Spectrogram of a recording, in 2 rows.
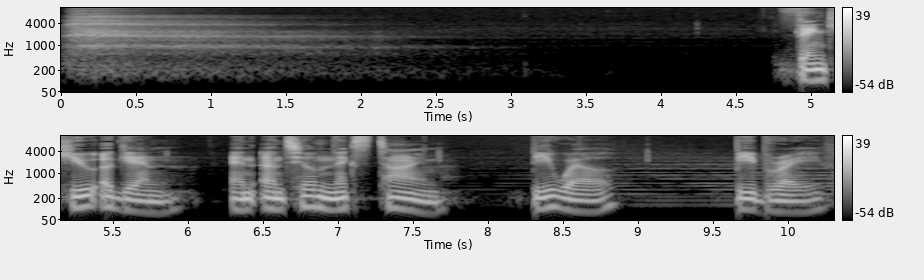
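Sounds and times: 
deep exhale in an inhale-and-exhale exercise: 0.0 - 2.8
speech: 4.9 - 8.9, 9.6 - 10.2.

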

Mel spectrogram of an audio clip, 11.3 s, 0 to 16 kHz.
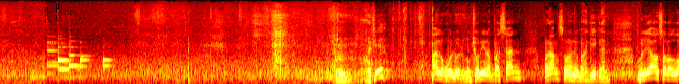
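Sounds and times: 
phone ringtone of bright electronic tones: 0.8 - 2.0
speech: 5.6 - 6.6, 7.2 - 11.3.

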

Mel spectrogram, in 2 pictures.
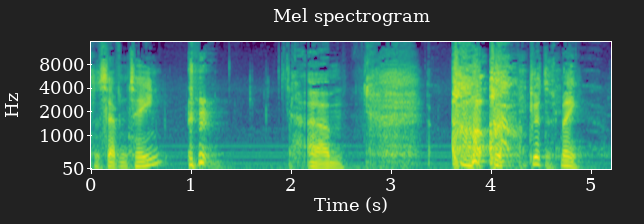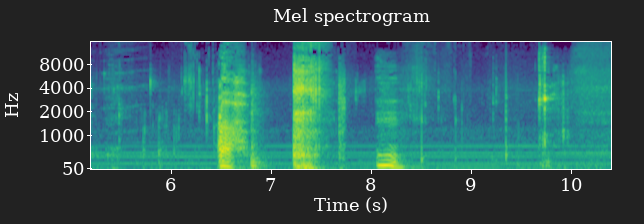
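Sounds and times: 
speech: 0.0 - 1.3, 2.0 - 3.0, 4.0 - 5.0, 6.5 - 6.9, 8.0 - 8.4
harsh coughs: 1.0 - 1.4, 3.6 - 4.4, 6.6 - 8.4
throat clearing: 1.0 - 1.4, 3.6 - 4.4, 6.5 - 8.6.

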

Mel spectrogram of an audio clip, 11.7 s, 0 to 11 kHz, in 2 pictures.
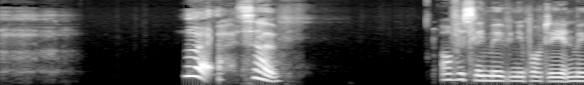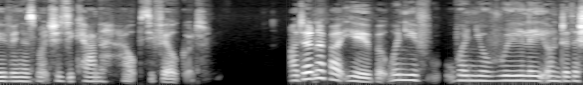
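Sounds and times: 
soft breathy drawn-out exhale: 0.0 - 0.8
speech: 2.1 - 3.0, 4.4 - 8.0, 8.7 - 11.6.

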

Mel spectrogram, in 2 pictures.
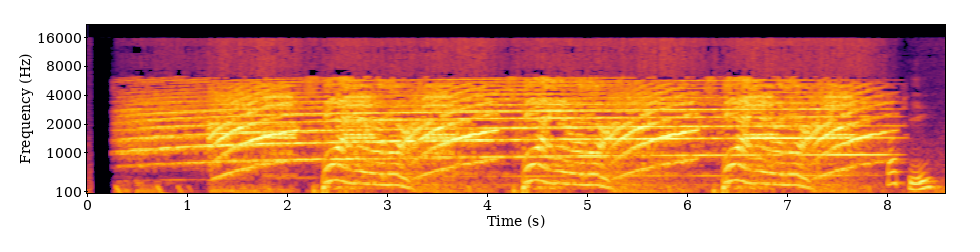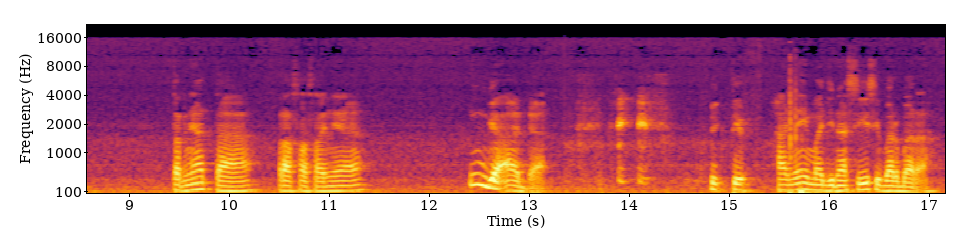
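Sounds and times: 
electronic warning tone marking a spoiler: 0.3 - 8.2
speech: 8.2 - 8.7, 9.4 - 11.4, 12.4 - 13.3, 14.8 - 17.1.

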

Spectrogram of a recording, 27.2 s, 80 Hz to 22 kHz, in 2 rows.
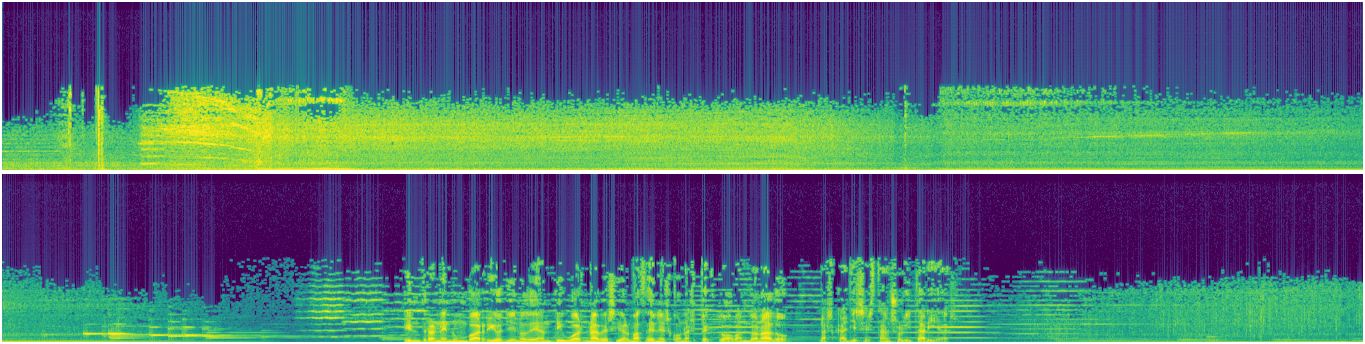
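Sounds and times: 
car engine pulling away after shifting into second gear: 0.4 - 15.4, 23.6 - 27.2
speech: 17.7 - 23.4.

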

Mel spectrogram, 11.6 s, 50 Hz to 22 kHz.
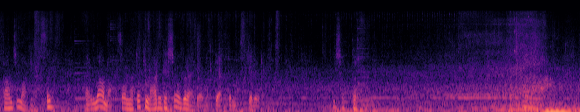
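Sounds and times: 
steady outdoor noise: 0.0 - 11.6
speech: 0.1 - 5.6, 6.6 - 7.7
car with a very low ride height driving past: 5.8 - 11.6.

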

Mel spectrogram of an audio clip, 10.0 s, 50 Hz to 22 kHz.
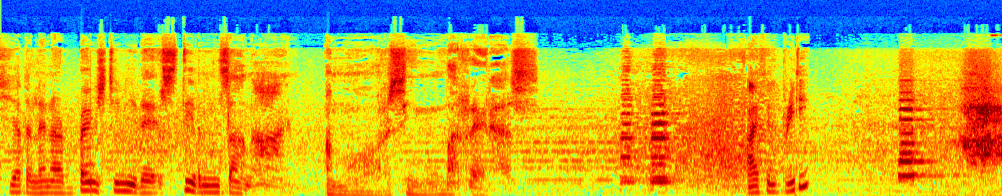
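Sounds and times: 
street traffic noise: 0.0 - 10.0
speech: 0.1 - 5.4, 7.4 - 8.2
car horns honking in short bursts: 5.4 - 7.2, 8.9 - 10.0.

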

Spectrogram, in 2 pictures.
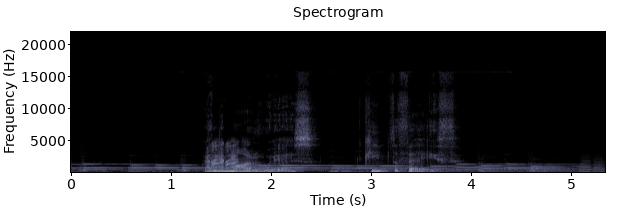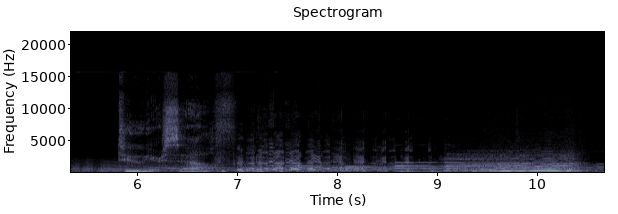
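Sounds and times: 
speech: 1.3 - 4.0, 5.8 - 10.4
laughter: 1.4 - 1.8, 6.8 - 9.2
cow mooing: 9.0 - 10.6.

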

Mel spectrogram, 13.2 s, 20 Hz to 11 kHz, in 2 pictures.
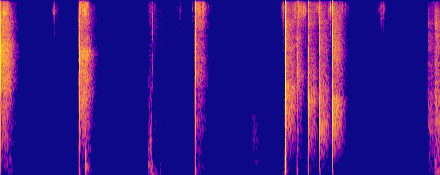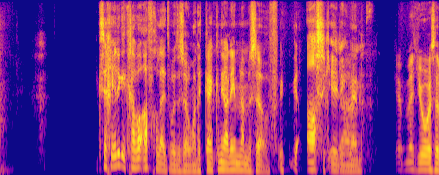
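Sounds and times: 
sharp hand claps: 4.2 - 5.3
speech: 8.1 - 13.1.

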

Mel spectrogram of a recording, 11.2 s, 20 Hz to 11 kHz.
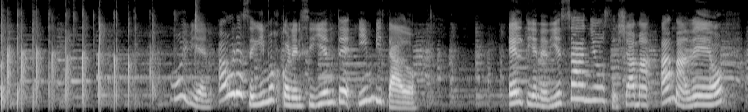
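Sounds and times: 
small group clapping hands: 0.0 - 3.2
speech: 2.9 - 6.4, 7.6 - 11.2.

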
